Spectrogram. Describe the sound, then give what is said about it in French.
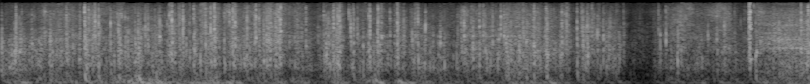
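Paper being crumpled: a dense, continuous crackling and rustling that stays fairly loud for about four seconds, briefly easing for a moment near the end, with no voices. “je pense que c'est du papier, simplement du papier qu'on froisse tout simplement”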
